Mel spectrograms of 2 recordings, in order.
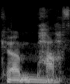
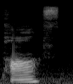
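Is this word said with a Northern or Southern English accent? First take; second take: Northern; Southern. First: It is said in a Northern English way. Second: It is said in a Southern English way.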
